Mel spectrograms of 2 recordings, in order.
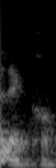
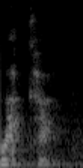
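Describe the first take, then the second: First: It is said in the English-style form, le-keo. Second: It is said in the familiar local form, ra-ka. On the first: This is the official English name. "정식 영어 명칭이 레커입니다" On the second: This is the commonly known form. "우리가 알고 있는 라카"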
